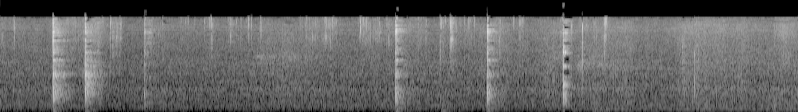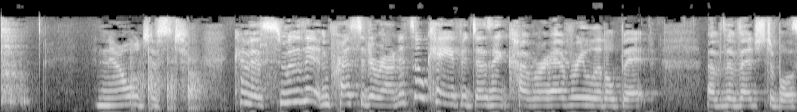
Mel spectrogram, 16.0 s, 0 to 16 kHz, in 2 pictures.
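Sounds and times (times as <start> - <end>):
millet grains scattered over vegetables in a pan: 0.0 - 6.2
speech: 9.0 - 15.9.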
